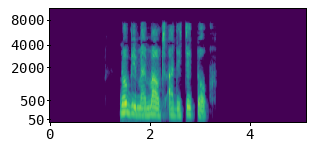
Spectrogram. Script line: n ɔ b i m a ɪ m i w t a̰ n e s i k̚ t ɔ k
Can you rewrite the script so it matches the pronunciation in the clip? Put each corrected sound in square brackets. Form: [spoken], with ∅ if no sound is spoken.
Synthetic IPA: n [o] b i m a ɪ m [a] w t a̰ [d] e [t] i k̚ t ɔ k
